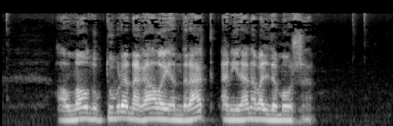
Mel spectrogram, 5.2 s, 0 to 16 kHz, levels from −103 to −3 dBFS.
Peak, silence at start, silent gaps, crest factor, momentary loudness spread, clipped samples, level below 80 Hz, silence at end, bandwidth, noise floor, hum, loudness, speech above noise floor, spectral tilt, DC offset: -6 dBFS; 0.8 s; none; 20 dB; 9 LU; under 0.1%; -62 dBFS; 1.1 s; 11.5 kHz; -66 dBFS; none; -24 LUFS; 42 dB; -4.5 dB/octave; under 0.1%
